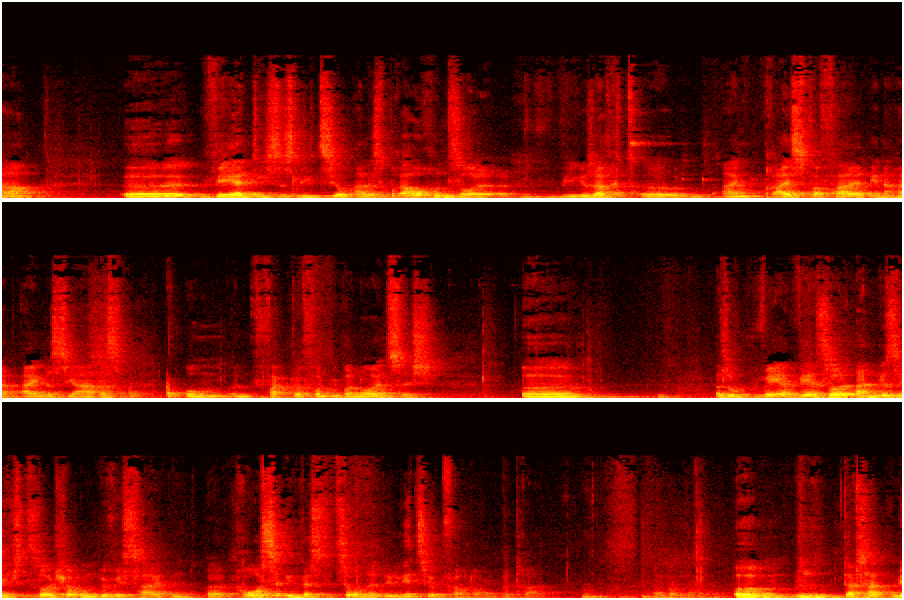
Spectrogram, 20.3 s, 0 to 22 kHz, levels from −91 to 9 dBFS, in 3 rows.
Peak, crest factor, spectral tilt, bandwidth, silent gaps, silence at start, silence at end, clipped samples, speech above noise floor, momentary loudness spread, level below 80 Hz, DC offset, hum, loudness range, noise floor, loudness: -4 dBFS; 20 dB; -6.5 dB/octave; 16 kHz; none; 0 s; 0 s; under 0.1%; 27 dB; 19 LU; -54 dBFS; under 0.1%; none; 5 LU; -50 dBFS; -23 LUFS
